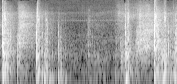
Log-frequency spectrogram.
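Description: A handful of sharp knocks, about five in two seconds, irregularly spaced.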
